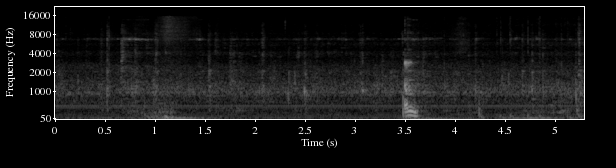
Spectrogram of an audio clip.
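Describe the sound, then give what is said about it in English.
Soft, steady clip-clop of the hooves of a horse pulling a carriage, heard from inside the carriage cabin during a nighttime carriage ride, beneath a quiet, low ambient hum, with one brief louder sound partway through. “So you hear the horse footsteps, and if you see the screen, you're inside this cabin of a horse carriage”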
